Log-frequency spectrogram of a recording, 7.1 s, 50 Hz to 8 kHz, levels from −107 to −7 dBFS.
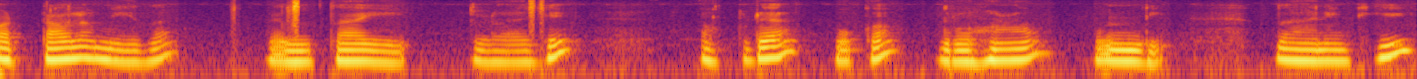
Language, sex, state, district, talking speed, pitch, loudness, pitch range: Telugu, female, Andhra Pradesh, Krishna, 75 wpm, 170 Hz, -21 LUFS, 155-185 Hz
